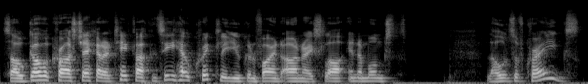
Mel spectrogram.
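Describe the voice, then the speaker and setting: A man's voice: a little high, normal speed. Chatty upbeat man streaming. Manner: chatty and upbeat, reads questions aloud then answers. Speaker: host of a football fan channel. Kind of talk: live-stream chat answering viewer questions.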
